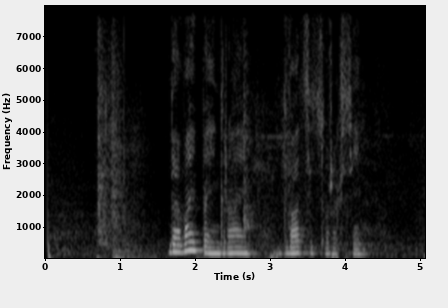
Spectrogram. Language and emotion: Russian, sad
